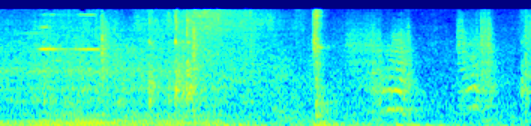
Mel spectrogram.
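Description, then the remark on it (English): A small hatchback car drives along a city street at night with a steady low engine rumble and road noise, slowing as it pulls up outside a club with a scarlet red facade, with a few brief clunks and swishes near the end. “Nighttime and Ben drives Michael's small hatchback along a city street and pulls up outside a club with a scarlet red facade.”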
